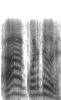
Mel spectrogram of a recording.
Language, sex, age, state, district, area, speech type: Kannada, male, 30-45, Karnataka, Raichur, rural, conversation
